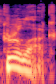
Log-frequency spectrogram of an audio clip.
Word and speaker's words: Grock: I want to apologize it's not gerlock it's grock right uh so I apologize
